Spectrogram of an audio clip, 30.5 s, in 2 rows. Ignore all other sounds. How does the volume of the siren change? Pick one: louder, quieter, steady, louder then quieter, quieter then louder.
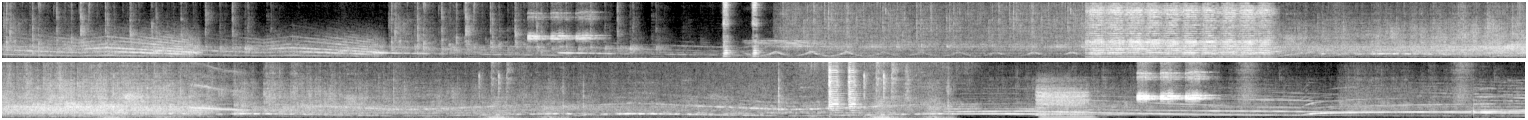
quieter then louder.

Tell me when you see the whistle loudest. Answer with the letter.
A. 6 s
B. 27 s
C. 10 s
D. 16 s
B.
